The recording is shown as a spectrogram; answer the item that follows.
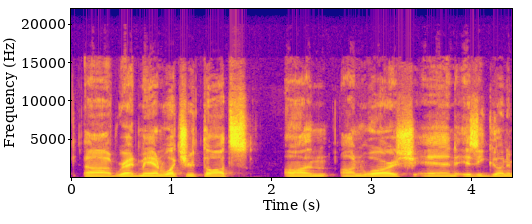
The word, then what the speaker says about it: Warsh: I guess it's pronounced Warsh, W-A-R-S-H.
